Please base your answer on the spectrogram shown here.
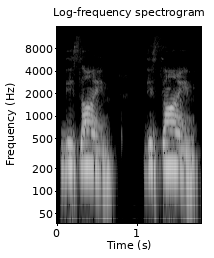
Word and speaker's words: design: design الجي silent ما بنطقهاش نهائيا.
